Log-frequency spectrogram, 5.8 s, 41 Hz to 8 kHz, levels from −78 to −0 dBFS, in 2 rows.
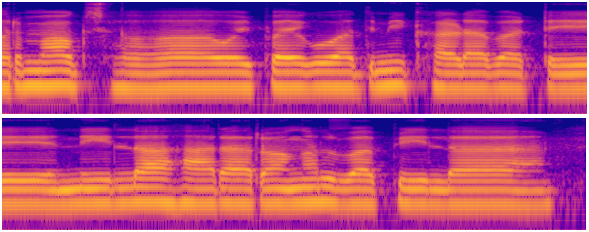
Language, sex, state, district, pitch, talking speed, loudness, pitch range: Bhojpuri, male, Uttar Pradesh, Gorakhpur, 145 Hz, 135 wpm, -18 LUFS, 140-150 Hz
